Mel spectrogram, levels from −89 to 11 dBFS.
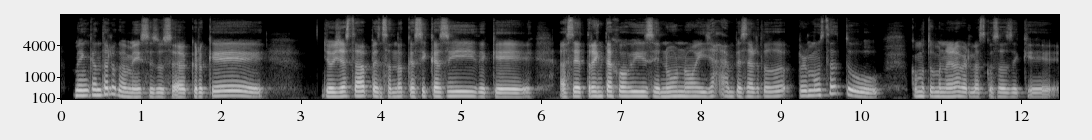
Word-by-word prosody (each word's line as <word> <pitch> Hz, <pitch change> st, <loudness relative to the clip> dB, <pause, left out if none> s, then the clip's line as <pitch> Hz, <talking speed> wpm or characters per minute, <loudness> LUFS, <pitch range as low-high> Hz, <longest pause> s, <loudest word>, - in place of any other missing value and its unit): Me 220 Hz, -1 st, +4 dB
encanta 235 Hz, +4 st, +3 dB
lo 280 Hz, -, -1 dB
que 220 Hz, -, -1 dB
me 170 Hz, -1 st, +2 dB
dices, 170 Hz, 0 st, -1 dB
o 170 Hz, -, +1 dB
sea, 165 Hz, 0 st, +1 dB
creo 175 Hz, +1 st, 0 dB
que 200 Hz, -, +1 dB, 0.7 s
yo 180 Hz, -, +4 dB
ya 180 Hz, +1 st, +4 dB
estaba 200 Hz, +1 st, +2 dB
pensando 180 Hz, 0 st, -1 dB
casi 185 Hz, +1 st, -1 dB
casi 195 Hz, +1 st, +2 dB
de 175 Hz, -1 st, -3 dB
que 165 Hz, -, +2 dB, 0.3 s
hacer 185 Hz, -1 st, +2 dB
30 190 Hz, +1 st, +2 dB
hobbies 195 Hz, -1 st, +1 dB
en 180 Hz, 0 st, 0 dB
1 190 Hz, 0 st, 0 dB
y 185 Hz, -1 st, -1 dB
ya, 195 Hz, +1 st, -6 dB
empezar 185 Hz, -1 st, -2 dB
todo. 190 Hz, +2 st, -4 dB
Pero 210 Hz, 0 st, -1 dB
me 220 Hz, -, 0 dB
gusta 300 Hz, +7 st, -3 dB
tu 190 Hz, -, -1 dB, 0.4 s
como 190 Hz, -1 st, -4 dB
tu 185 Hz, -, -4 dB
manera 180 Hz, 0 st, 0 dB
de 195 Hz, -, -1 dB
ver 180 Hz, -1 st, +1 dB
las 175 Hz, -1 st, -4 dB
cosas 175 Hz, 0 st, -3 dB
de 170 Hz, 0 st, -5 dB
que 170 Hz, -, -6 dB
185 Hz, 190 wpm, -18 LUFS, 175-195 Hz, 0.7 s, Me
